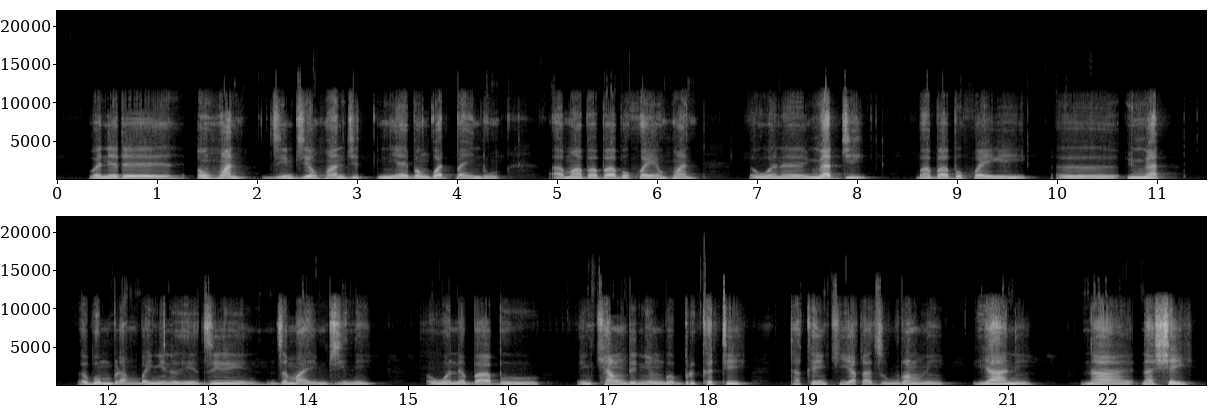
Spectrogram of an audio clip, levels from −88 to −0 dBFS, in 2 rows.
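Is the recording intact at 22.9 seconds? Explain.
No. At 22.9 seconds the speech carries the same damage heard throughout the clip, most likely Bluetooth SBC compression at a low bit budget, consistent with about a 96 kbps stream. With few bits to share, the weak upper sub-bands are starved and the rest coarsely quantised, so the treble flickers and a gritty, aliased haze clings to the sound. On a spectrogram everything stops sharply at 16.9 kHz, with patchy, blocky energy just below that ceiling.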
